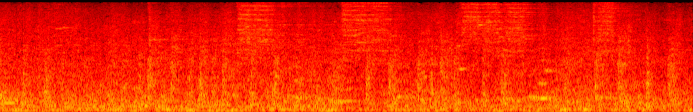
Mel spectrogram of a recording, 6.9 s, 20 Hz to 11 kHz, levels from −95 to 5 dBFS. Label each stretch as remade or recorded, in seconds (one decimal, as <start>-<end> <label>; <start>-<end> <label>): 0.0-6.9 recorded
